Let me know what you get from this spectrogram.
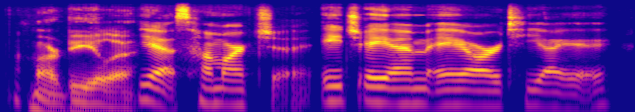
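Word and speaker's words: ἁμαρτία: Yes, hamartia. Hamartia. Pronounced hamartia.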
